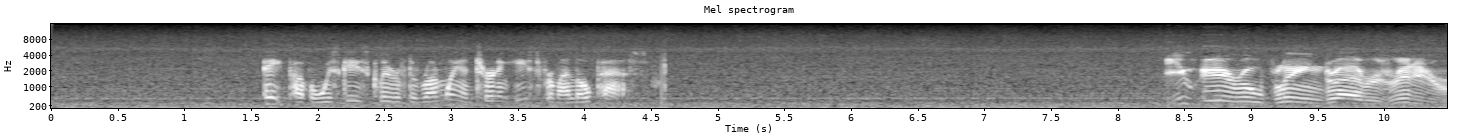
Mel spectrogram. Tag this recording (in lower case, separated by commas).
speech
